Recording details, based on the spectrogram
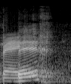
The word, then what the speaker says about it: Beghe: B-E-G-H-E. How do you pronounce that? – Beige.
